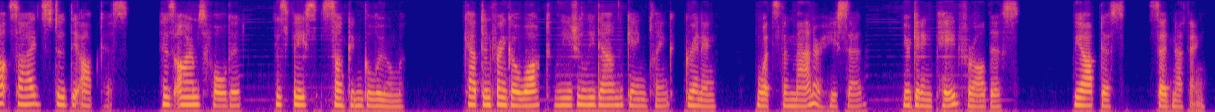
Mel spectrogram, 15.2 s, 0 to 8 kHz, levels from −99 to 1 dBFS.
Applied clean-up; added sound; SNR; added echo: neural separator model SepFormer DNS4.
